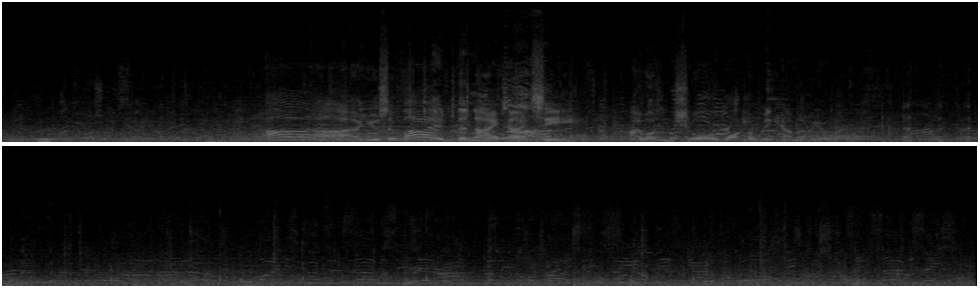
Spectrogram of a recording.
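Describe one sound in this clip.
Running footsteps patter on cobblestones.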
